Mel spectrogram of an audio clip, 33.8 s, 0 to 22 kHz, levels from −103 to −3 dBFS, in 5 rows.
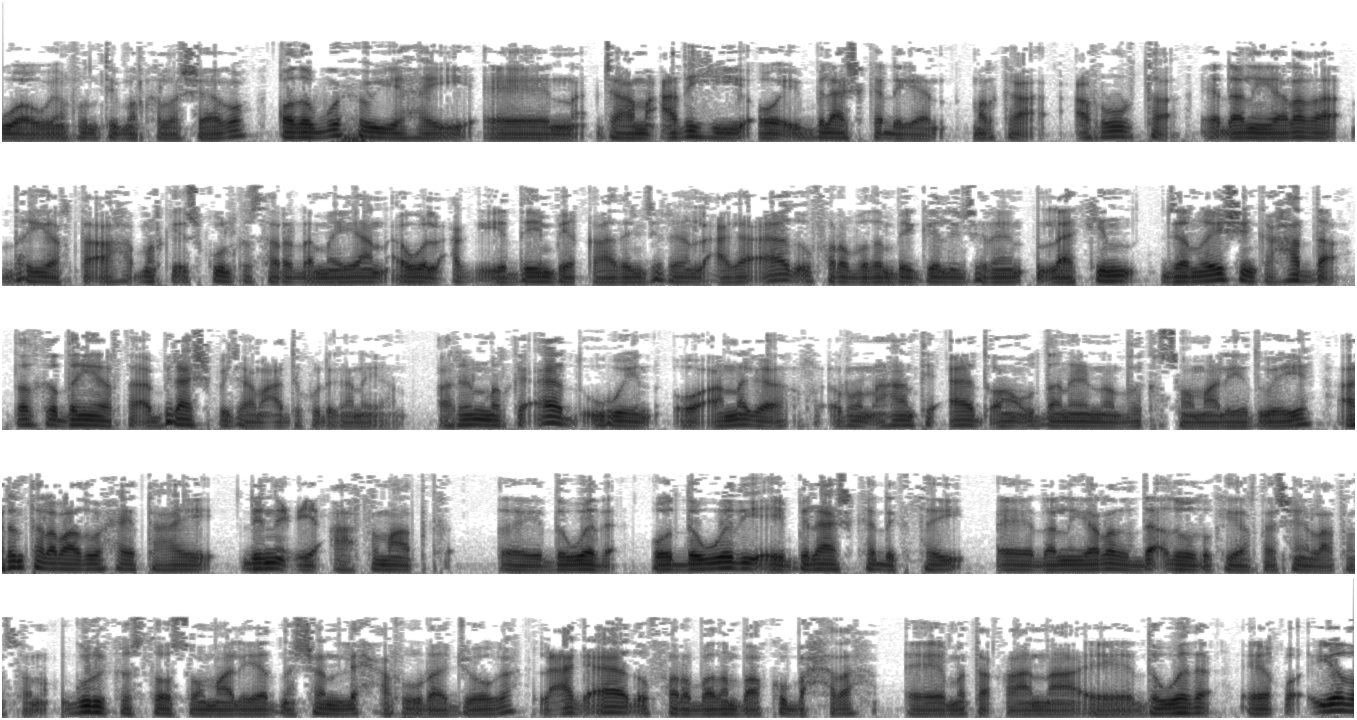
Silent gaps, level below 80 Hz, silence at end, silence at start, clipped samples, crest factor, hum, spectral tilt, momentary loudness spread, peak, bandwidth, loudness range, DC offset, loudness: none; -40 dBFS; 0 s; 0 s; under 0.1%; 16 dB; none; -6.5 dB/octave; 8 LU; -2 dBFS; 8 kHz; 3 LU; under 0.1%; -20 LUFS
